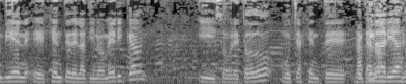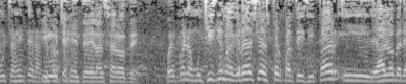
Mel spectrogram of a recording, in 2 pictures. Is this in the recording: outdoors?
yes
